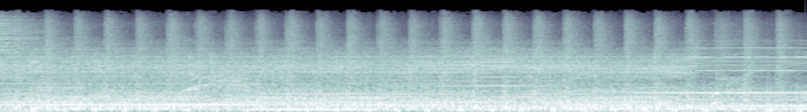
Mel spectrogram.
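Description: Live rock band playing loudly: electric guitars over a drum kit, the cymbals keeping a steady beat of about four strokes a second. A held high ringing note comes in about seven seconds in.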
